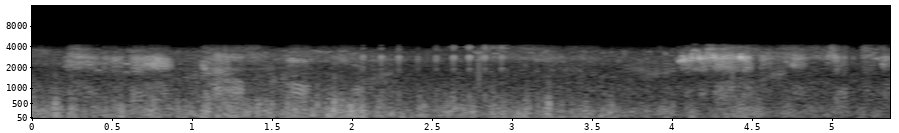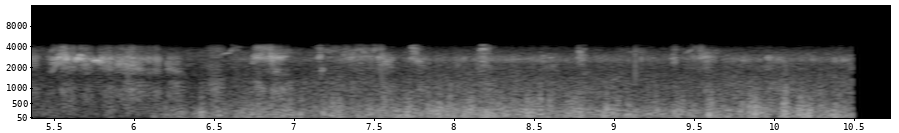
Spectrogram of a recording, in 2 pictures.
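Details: White storks at a nest in Wilsum, around 14:00, after the youngest chick was killed about 11:00 and lies among the other young, clatter their bills in dry, rapid wooden rattles swelling in bursts, over steady hiss.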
